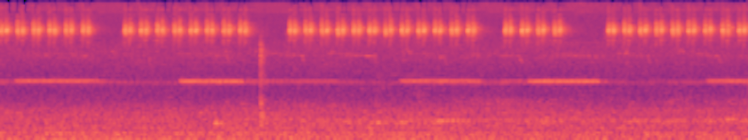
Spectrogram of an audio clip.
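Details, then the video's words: Crickets at night in a city park, rapid high pulsed chirps in bursts of about a second with short gaps, a lower steady trill, one sharp click, and distant low traffic-like rumble. "Night at City Park | Crickets"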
